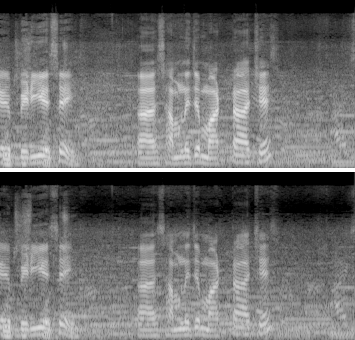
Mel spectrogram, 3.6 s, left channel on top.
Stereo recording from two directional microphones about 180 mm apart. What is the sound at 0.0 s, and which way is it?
A man's voice, centre (ahead or behind).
